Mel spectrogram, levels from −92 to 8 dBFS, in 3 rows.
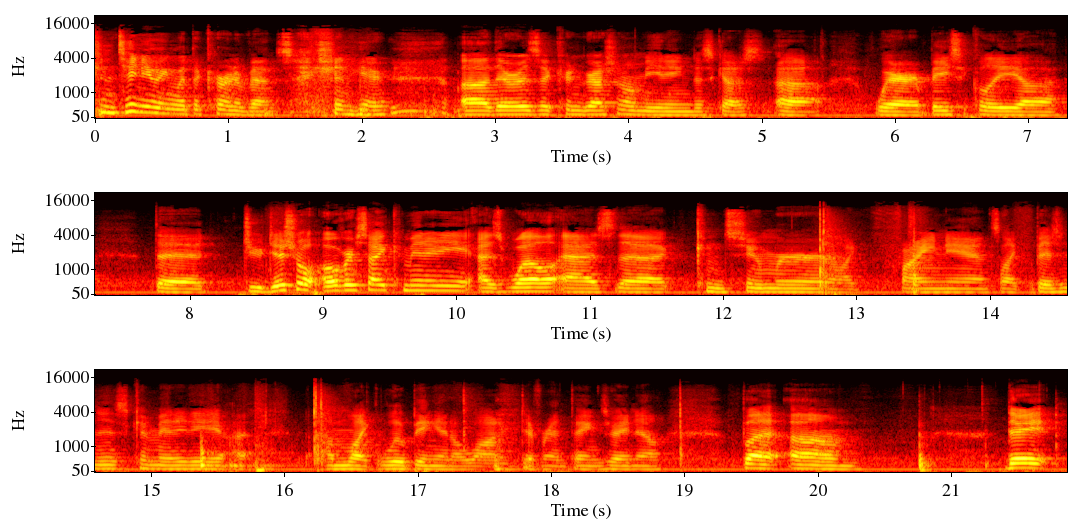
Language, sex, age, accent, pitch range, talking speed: English, male, 20-39, American, 125-155 Hz, 130 wpm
